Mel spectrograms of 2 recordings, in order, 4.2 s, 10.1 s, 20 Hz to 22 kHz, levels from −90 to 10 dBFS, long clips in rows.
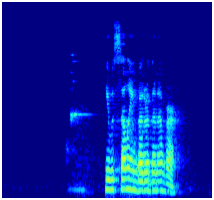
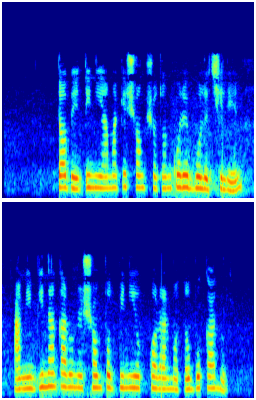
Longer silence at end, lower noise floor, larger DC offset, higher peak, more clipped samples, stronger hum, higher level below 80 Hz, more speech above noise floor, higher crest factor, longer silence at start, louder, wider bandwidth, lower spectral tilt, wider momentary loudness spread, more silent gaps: first, 0.75 s vs 0.55 s; first, -87 dBFS vs -61 dBFS; neither; second, -20 dBFS vs -2 dBFS; neither; neither; second, -84 dBFS vs -56 dBFS; first, 53 dB vs 45 dB; about the same, 20 dB vs 16 dB; first, 1.35 s vs 1.15 s; second, -35 LUFS vs -17 LUFS; first, 13 kHz vs 7.6 kHz; about the same, -5 dB/octave vs -5.5 dB/octave; first, 19 LU vs 9 LU; neither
